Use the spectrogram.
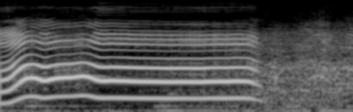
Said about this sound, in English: Okay, and just as a reminder, I am violently screaming. No scream. Give him your scream, sister.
